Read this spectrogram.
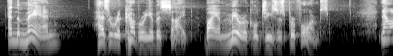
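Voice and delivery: normal talking voice

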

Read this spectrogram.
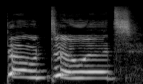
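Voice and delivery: high, slow pleading. Acted. Dreaming Marlowe begs the parrot, high pleading. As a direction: beg him not to do it, up high. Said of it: "I pleaded".

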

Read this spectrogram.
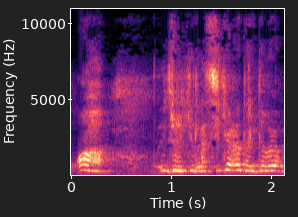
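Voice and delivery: ordinary talk, nothing marked

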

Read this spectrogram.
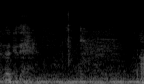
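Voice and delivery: breathy hushed whisper. Real, not acted. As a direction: whisper it in awe. Savoring food, hushed.

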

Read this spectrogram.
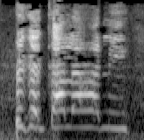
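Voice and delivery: high, sing-song nail tech voice; nail salon worker impression. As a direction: ask like the salon lady. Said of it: "when they be like".

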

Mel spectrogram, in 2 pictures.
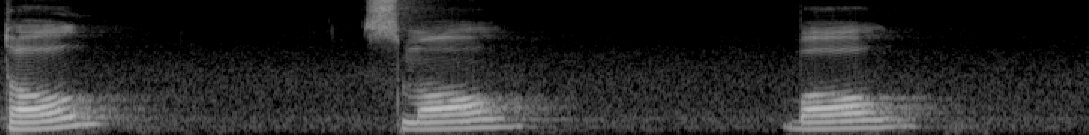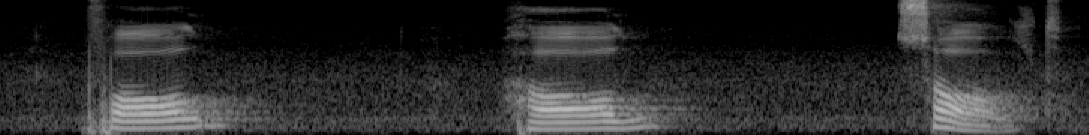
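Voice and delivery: "tall, small, ball, fall, hall, salt" with the A as an O-like vowel; A pronounced like O. Shown as a demonstration. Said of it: "حرف ال A بينطق شبيه لحرف ال O". (نطق حرف A في "tall, small, ball, fall, hall, salt" زي حرف O)

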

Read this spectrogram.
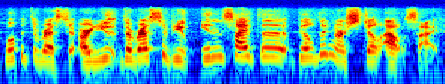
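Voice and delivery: usual speaking voice

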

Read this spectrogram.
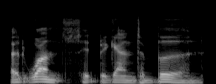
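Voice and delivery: ordinary delivery

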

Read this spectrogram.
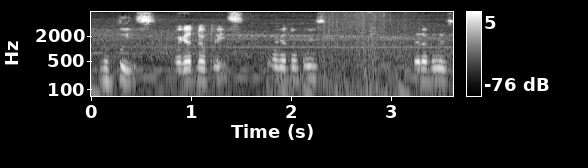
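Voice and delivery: soft, quiet desperate pleading; terrified horror victim. Real, not acted. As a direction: beg for your life under your breath. Being attacked, pleading repeatedly.

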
